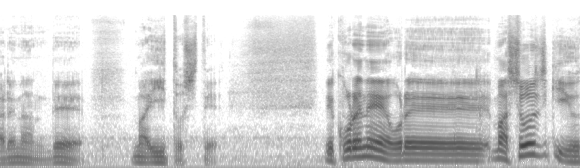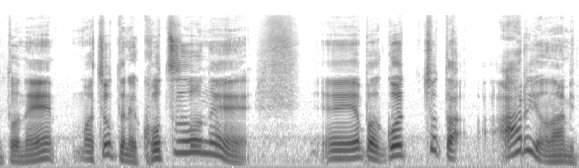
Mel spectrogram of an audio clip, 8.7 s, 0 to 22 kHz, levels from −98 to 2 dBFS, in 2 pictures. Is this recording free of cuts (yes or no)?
no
